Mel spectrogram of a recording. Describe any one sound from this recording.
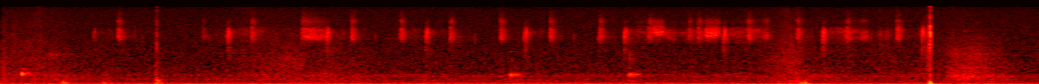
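Small objects click and tap softly as they are handled.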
